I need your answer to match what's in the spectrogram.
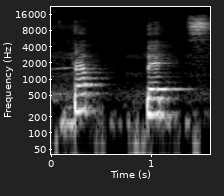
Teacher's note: Nah, di situ batnya ada tak sukun, maka bunyi huruf T diikuti desis. Jadi prakteknya begini nak, tab bat gitu. · Jadi pada saat mengucapkan tab, tahan selama 2 ketukan atau 2 harokat baru diikuti bunyi bat gitu ya. Nah, di situ batnya ada tak sukun, maka bunyi huruf T diikuti desis. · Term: ba tasydid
